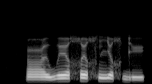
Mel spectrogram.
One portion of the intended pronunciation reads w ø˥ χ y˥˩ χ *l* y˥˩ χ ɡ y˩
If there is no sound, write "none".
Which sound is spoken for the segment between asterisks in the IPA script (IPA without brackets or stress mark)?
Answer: n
